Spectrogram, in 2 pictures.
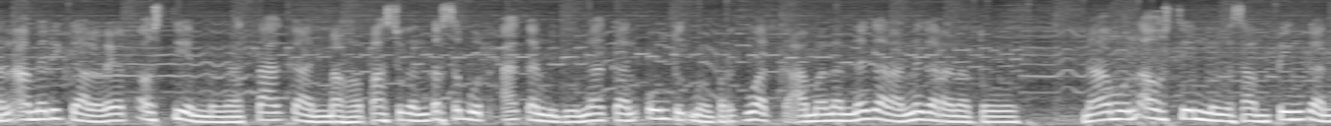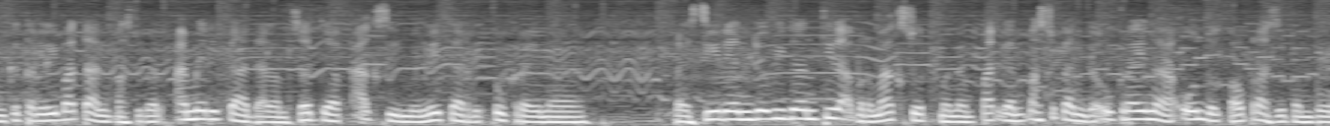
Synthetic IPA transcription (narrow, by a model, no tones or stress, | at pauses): nʔa̰meɾikaleɔt̪̚aust̪inməŋat̪akanbaɦwapasukant̪ərsəbʊt̪akandiɡunakanunt̪ʊk̚məmpərkuat̪̚kə̰ʔa̰mananːəɡaɾanəɡaɾanat̪o | namʊnaust̪ɪnməŋəsampiŋkankət̪ərlibat̪anpasukana̰meɾikadalamsət̪iap̚a̰ksimilit̪ɛrdiʔukɾaina | pɾesidɛnd͡ʒobidənt̪ida̰ʔ̚bərmaksʊt̪̚mənəmpat̪̚kanpasukankə̰ʔukɾainaʔunt̪ʊkopəɾas̬it̪əmpu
